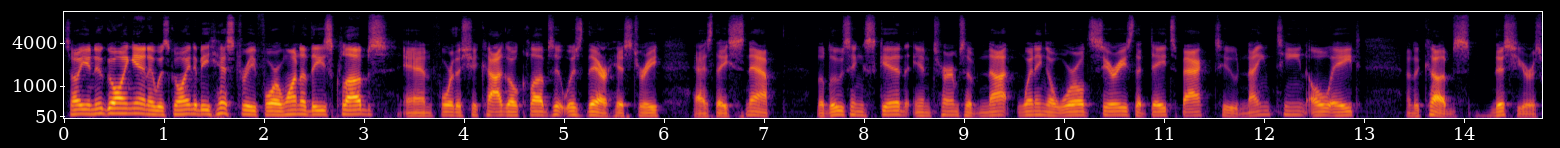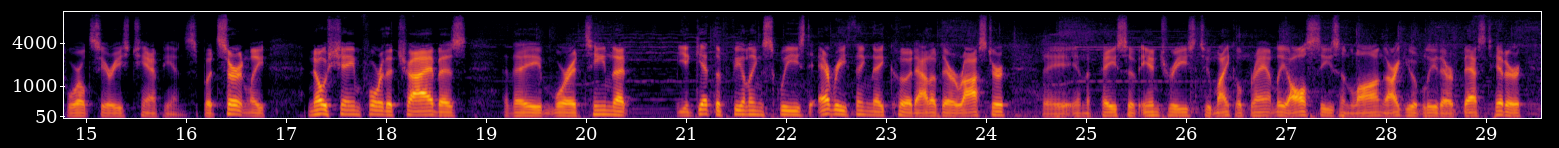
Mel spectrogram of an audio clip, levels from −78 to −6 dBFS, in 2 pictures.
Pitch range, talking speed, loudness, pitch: 95-120 Hz, 195 wpm, -25 LUFS, 105 Hz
